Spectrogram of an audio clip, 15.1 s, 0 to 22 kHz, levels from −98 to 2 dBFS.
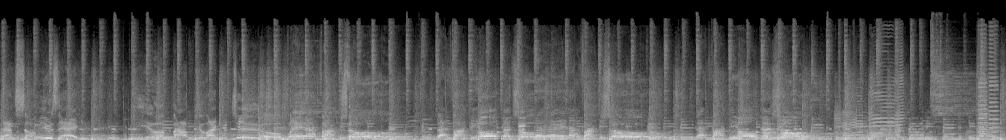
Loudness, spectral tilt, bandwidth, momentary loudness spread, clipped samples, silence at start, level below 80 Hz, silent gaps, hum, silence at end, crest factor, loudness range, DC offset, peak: -23 LUFS; -5 dB/octave; 19.5 kHz; 8 LU; under 0.1%; 0 s; -40 dBFS; none; none; 0 s; 16 dB; 3 LU; under 0.1%; -6 dBFS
